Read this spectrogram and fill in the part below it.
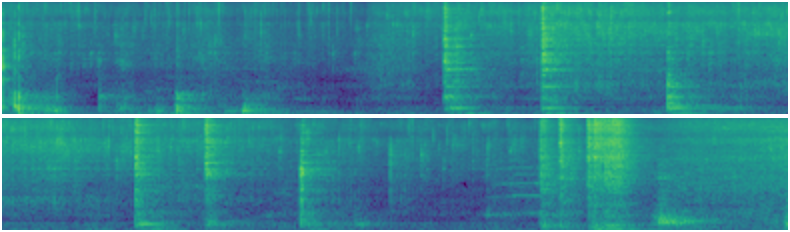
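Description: Green chillies frying in a pan for a Navratri fasting dish, with clattering stirring scrapes and sharp spatula knocks over a steady low sizzle, close and moderately loud, no talking.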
